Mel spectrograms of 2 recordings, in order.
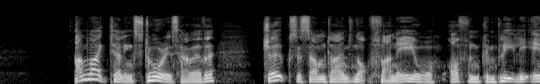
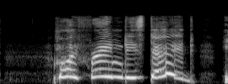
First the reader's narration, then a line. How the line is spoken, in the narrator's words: cries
